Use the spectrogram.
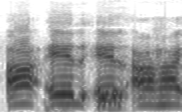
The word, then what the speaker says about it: Allah: Saya tanya sekali lagi nih, bacaannya mengikuti kaidah bahasa Arab karena itu adalah nama Tuhan dalam bahasa Arab. Baca dulu kalau enggak Allah. Allah karena L-nya double.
